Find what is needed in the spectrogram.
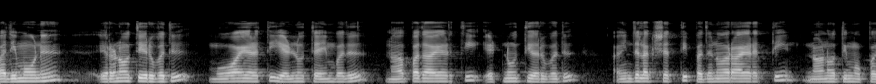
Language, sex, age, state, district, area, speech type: Tamil, male, 18-30, Tamil Nadu, Salem, urban, spontaneous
